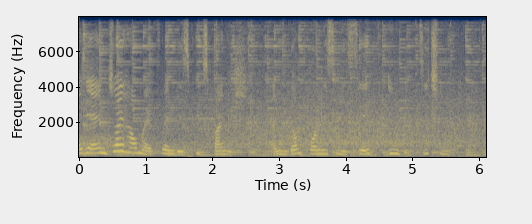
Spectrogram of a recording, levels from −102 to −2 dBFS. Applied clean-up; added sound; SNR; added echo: none; Acoustic guitar + Cheering; 4 dB; none.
